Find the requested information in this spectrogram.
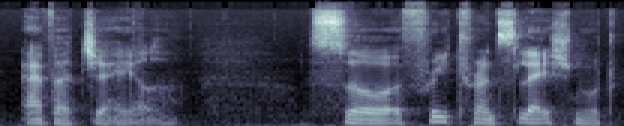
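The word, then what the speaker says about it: Evergaol: look that up g-a-o-l is an Old English word which means jail and it's pronounced in a similar way more like ever jail so a free translation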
